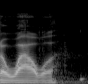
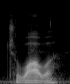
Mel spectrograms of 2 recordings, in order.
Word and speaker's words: Chihuahua: You said a wawa. Chihuahua.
